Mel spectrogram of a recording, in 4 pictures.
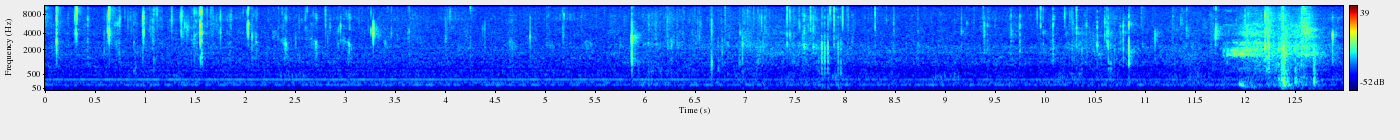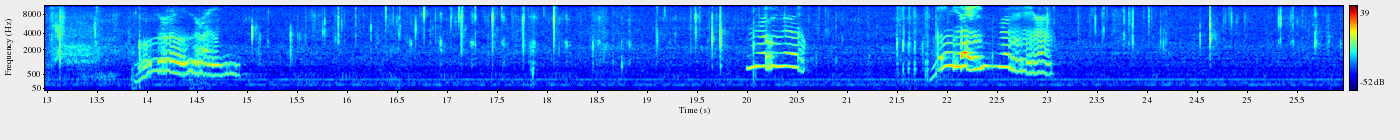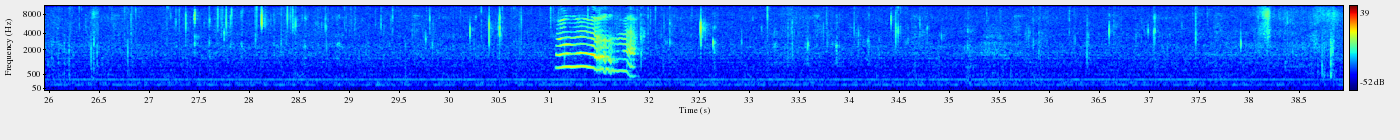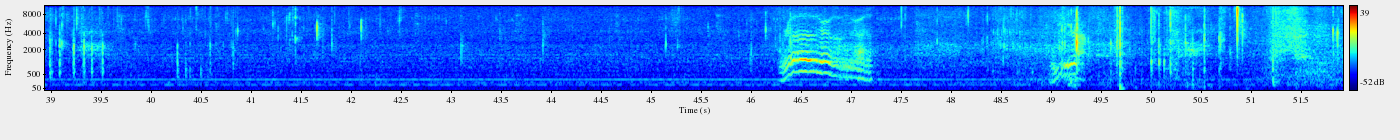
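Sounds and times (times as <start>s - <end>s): kitten yowling: 13.9s - 15.0s, 20.0s - 20.7s, 21.8s - 23.1s, 31.0s - 32.0s, 46.2s - 47.3s.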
